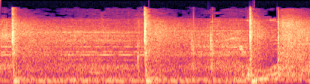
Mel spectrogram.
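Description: Live rock band playing, with sharp drum-kit strikes standing out over the electric guitar: one at the start, one about a second in, and two close together near the end.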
